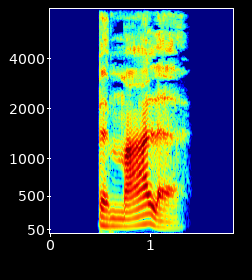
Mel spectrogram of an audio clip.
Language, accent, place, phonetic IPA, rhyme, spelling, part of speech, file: German, Germany, Berlin, [bəˈmaːlə], -aːlə, bemale, verb, De-bemale.ogg
- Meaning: inflection of bemalen: 1. first-person singular present 2. first/third-person singular subjunctive I 3. singular imperative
